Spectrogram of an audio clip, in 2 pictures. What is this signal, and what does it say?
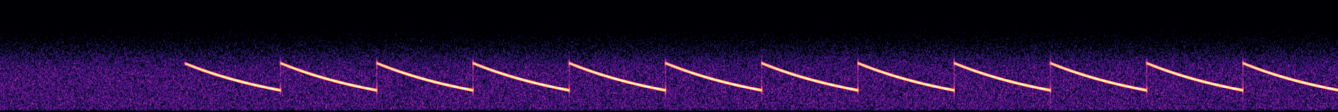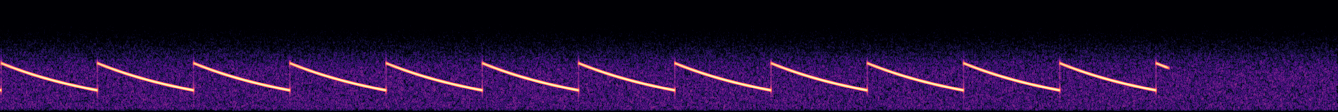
A tone that sweeps in pitch again and again, with phone line noise. There is no code.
